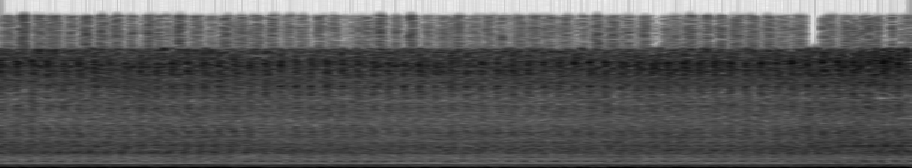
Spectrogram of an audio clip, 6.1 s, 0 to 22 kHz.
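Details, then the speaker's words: Honda Prelude, first start after sitting, harness thrown on as-is, no exhaust finished, no throttle pedal hooked up: loud, raw exhaust note but steady, even idle with no stumble or knock, holding steady at 40 psi; normal idle. "so she's running."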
